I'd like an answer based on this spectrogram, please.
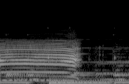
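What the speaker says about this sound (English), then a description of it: "cow" A cow on a farm gives a single sustained moo, loud and close, over a steady musical backing.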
